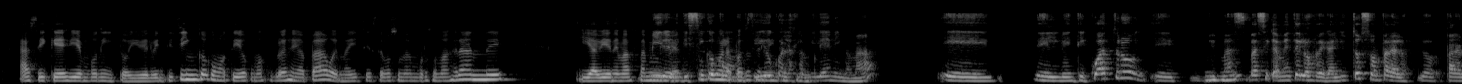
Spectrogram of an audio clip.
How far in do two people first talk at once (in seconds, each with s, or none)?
6.4 s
